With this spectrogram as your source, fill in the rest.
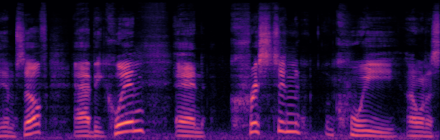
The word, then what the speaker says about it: Cui: Abby Quinn, and Kristen Cui. I want to say that's how you pronounce it. C-U-I, Cui. It's definitely not coy.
